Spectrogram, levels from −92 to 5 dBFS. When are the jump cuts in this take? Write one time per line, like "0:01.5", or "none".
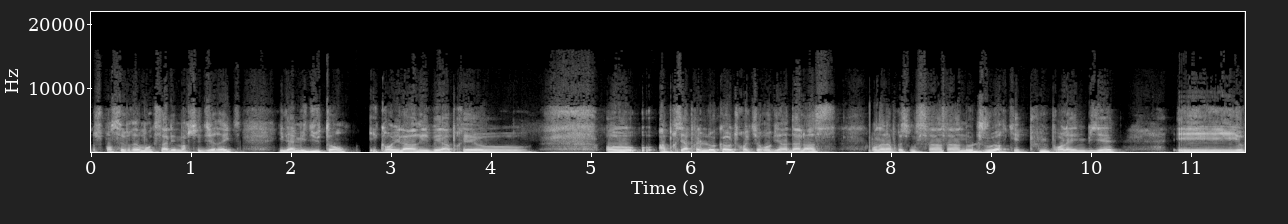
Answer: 0:02.7
0:05.9
0:08.5
0:09.6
